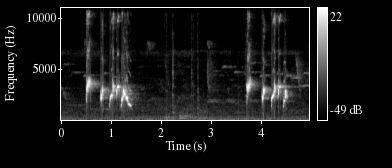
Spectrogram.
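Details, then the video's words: Red-whiskered bulbul song, played to excite caged birds: two short bursts of bright, warbled chirping phrases about three seconds apart, each of four or five quick rising and falling notes, over a quiet background. "เสียงนกกรงหัวจุก สำหรับต่อ หรือ เปิดให้นกคึก"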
